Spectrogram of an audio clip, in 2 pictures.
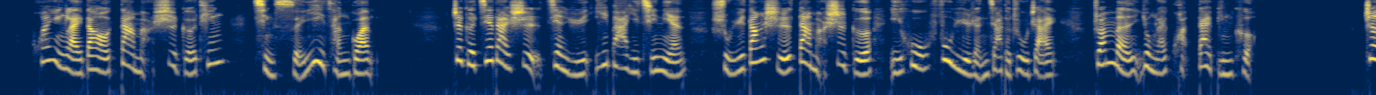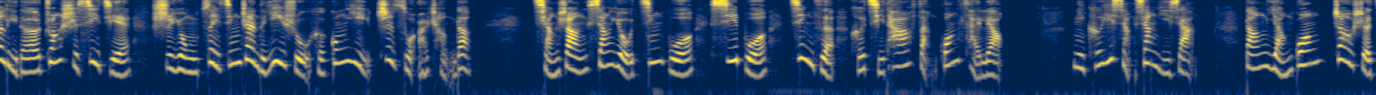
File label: Mandarin; 大马士革厅导览; 欢迎来到大马士革厅！请随意参观！这个接待室建于1817年，属于当时大马士革一户富; audio guide; 天方奇毯──伊斯兰与世界文明的交织; 香港故宫文化博物馆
